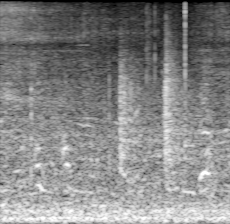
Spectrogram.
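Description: Faint background voices with outdoor ambience, and two short clicks in the second half.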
